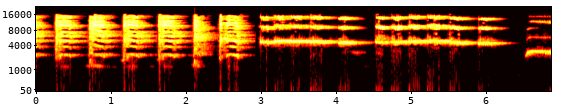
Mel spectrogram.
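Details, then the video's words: White-rumped shama (murai batu) in full contest-style song with tembakan bursts: rapid buzzy high rattles, then long sustained high whistled notes with shimmering overtones, ending in a lower whistle. "Murai Batu Gacor Full Isian ~ Full Tembakan Materi Lomba - Masteran Murai Trotol Tembak Beset Roll"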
